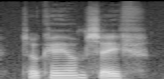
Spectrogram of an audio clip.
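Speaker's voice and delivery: slow, flat, toneless, unenthusiastic monotone. Recovery talk, showing self-talk without encouragement: flat monotone. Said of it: "if you just think monotone".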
